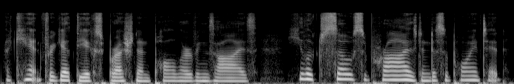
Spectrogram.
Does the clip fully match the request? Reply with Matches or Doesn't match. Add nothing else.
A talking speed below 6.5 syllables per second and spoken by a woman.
Matches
